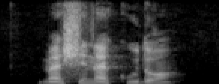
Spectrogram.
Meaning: sewing machine
- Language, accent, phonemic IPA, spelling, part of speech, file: French, France, /ma.ʃin a kudʁ/, machine à coudre, noun, LL-Q150 (fra)-machine à coudre.wav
